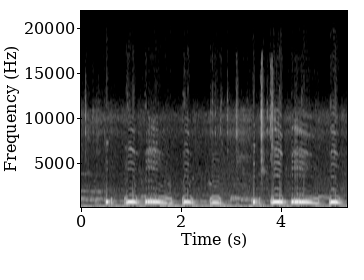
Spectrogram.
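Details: Spotted dove from Thailand giving decoy 'tor' cooing used to lure other doves: mellow hooting coos, a short note, a long drawn descending coo, then quick looped hoots, repeated twice over a low steady hum.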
